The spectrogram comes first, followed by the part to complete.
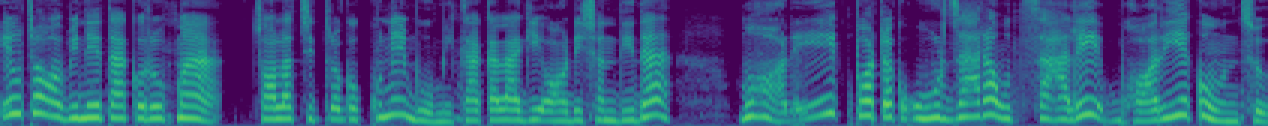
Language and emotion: Nepali, happy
